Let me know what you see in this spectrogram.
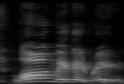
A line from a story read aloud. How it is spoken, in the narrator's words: the septon shouted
